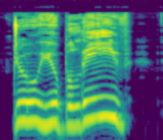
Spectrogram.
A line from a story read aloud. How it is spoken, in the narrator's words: he cried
